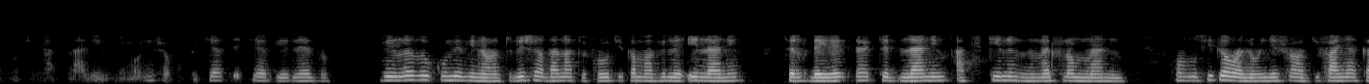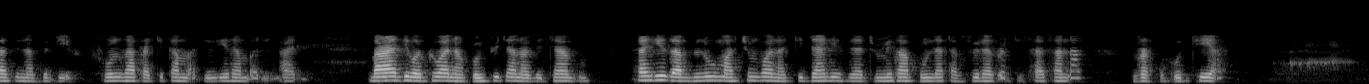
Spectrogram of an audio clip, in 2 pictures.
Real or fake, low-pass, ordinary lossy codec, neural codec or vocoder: fake; 7.2 kHz; AAC, 16 kbps; autoencoder, 22.05 kHz, a latent of 192 numbers a frame, VITS, trained on one speaker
